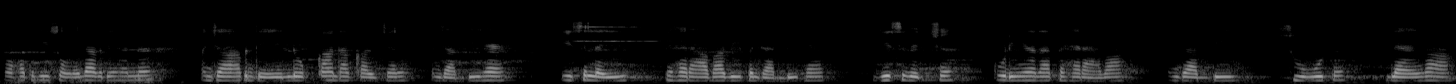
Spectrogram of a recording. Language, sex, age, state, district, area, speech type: Punjabi, female, 18-30, Punjab, Fatehgarh Sahib, rural, spontaneous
